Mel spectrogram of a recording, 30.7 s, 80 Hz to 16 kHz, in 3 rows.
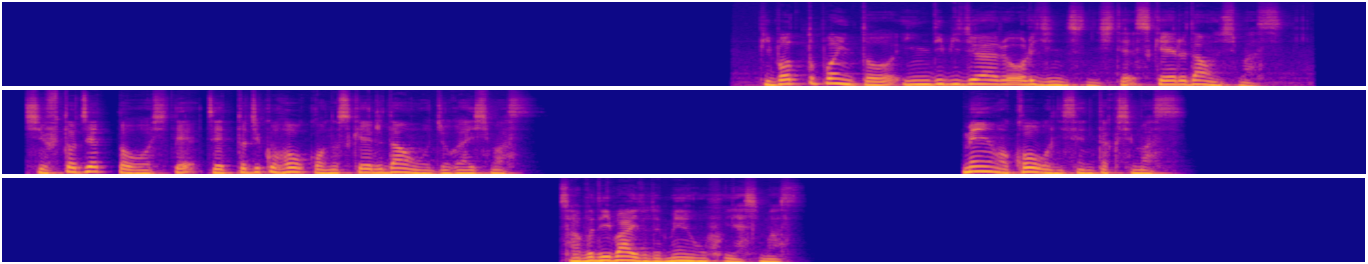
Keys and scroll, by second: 8.5 s, 9.2 z, 29.9 z.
